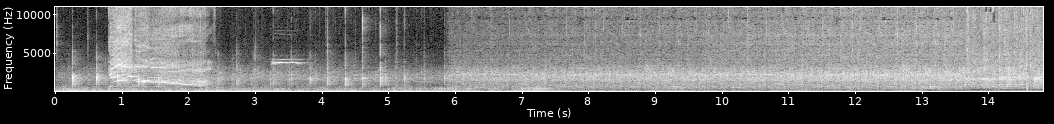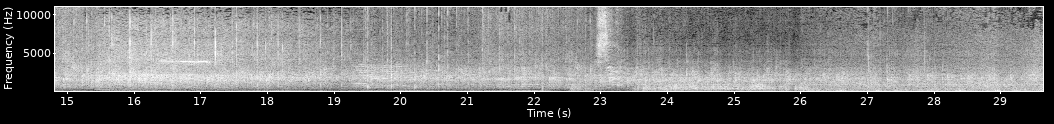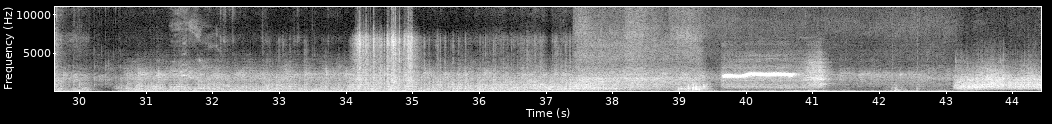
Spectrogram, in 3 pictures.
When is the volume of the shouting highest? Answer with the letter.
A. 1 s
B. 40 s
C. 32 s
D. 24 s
A.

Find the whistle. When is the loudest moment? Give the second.
40 s.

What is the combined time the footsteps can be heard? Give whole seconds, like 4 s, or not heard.
not heard.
